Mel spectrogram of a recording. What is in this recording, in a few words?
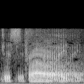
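"destroyed", announcer voice; Source Engine; bshift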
